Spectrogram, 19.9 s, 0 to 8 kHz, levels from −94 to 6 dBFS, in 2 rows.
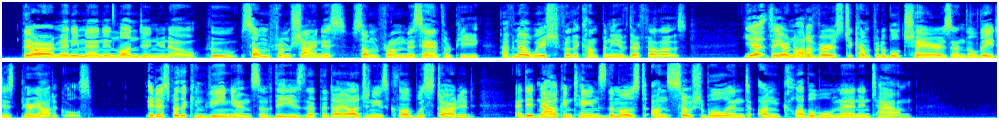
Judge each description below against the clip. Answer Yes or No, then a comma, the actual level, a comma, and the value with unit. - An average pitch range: No, wide, 5.7 semitones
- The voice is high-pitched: No, medium, 150 Hz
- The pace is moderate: Yes, average, 185 wpm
